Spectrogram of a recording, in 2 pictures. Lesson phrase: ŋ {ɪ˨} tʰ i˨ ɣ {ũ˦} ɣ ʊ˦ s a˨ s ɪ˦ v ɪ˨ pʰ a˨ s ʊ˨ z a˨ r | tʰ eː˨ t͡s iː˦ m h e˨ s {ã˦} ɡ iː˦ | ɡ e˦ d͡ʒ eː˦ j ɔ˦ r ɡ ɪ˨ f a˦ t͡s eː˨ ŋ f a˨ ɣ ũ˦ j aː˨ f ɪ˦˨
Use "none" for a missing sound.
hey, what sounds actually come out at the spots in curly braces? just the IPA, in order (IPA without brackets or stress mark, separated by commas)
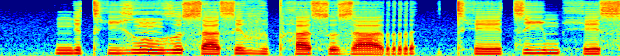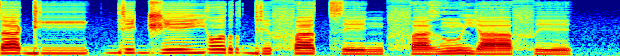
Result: ɪ˨, ũ˦˨, a˦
